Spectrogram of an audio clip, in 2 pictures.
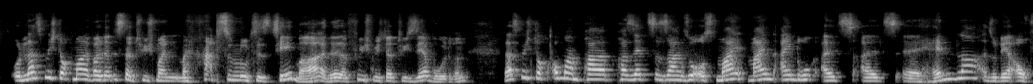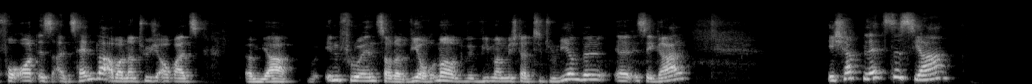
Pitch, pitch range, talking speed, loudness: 185 Hz, 155-230 Hz, 215 wpm, -19 LUFS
